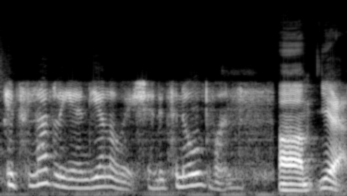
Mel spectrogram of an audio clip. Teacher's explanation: old one yeah so the H star here is relatively high then we get a down step H star on yellowish and then it bounces back up again not quite as high as the initial one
